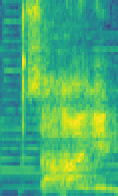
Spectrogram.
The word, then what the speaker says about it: Sahagin: Did I pronounce that right? Sahagin, yep, that's correct.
